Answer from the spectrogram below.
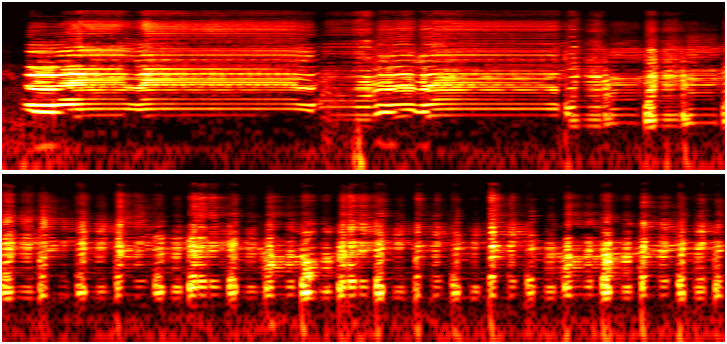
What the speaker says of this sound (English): And then you want that train whistle.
